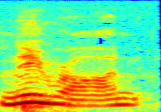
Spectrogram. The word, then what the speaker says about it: Neron: The Hebrew gematria for Nero, pronounced Neron in Hebrew, is 666.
